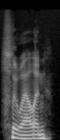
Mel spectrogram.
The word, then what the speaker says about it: Llewellyn: But if you speak Welsh, you might be familiar with it because it's basically pronounced the same as the double L in Welsh, like Llewellyn, if you say it in the Welsh way, which I think is something more like Llewellyn, but I don't speak Welsh.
